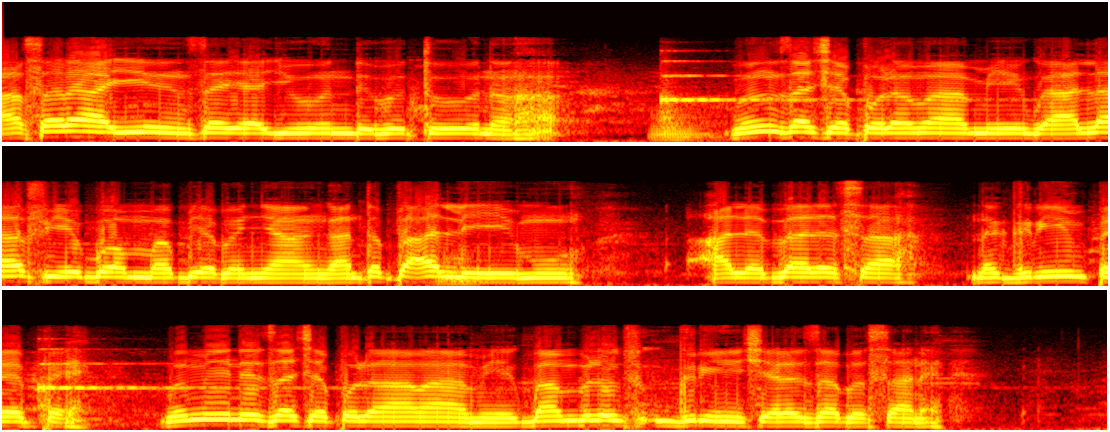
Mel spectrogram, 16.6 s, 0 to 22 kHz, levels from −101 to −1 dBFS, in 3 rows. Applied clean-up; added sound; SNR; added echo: none; Brass instrument + Piano; 19 dB; none.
